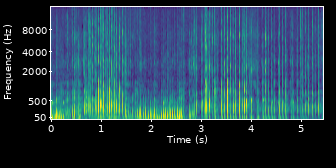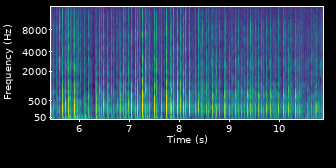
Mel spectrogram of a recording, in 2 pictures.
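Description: A plastic tupperware food container is tapped quickly and aggressively. The first few seconds are a loud, dense, rumbling clatter, followed by rapid, dry, hollow taps with almost no ring. The sound sits mostly in the low range with little brightness.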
